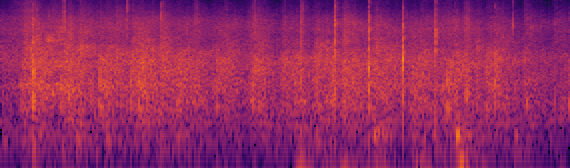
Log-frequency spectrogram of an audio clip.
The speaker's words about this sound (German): Das verdient an der Stelle, finde ich, nochmal einen ganz besonders lauten Applaus. Macht bitte Lärm für ihn, wenn er hier nochmal auf die Bühne kommt.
